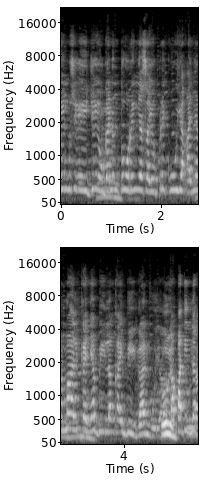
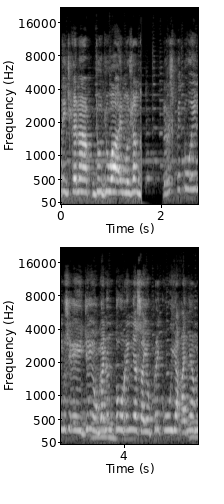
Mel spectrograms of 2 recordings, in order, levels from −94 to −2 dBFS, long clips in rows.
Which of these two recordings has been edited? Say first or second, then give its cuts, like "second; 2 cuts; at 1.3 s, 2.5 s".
second; 1 cut; at 1.6 s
